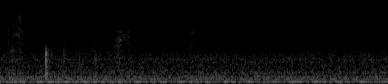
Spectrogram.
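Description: A card is set down on a table with a soft tap.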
